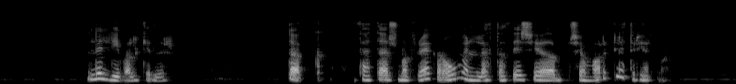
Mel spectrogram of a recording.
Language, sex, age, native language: Icelandic, female, 30-39, Icelandic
